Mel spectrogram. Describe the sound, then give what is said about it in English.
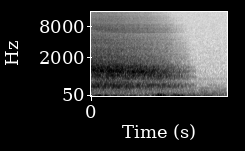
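A deep, slow exhale from a guided breathing exercise: a steady, airy rush that fades away after about a second, heard alone with no talk. “Take a deep inhale. Fill your belly up. Exhale, let it go.”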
